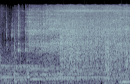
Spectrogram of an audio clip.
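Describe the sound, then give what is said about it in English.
A dense cascade of coins pours out of two heavy jars, a bright continuous jingling and clattering that starts with a few clinks and swells into a steady metallic rush, fairly loud, with no voices. “Now I have two jars. And they're heavy. Did you hear that? Yeah! They're filled with coins! Pour them out!”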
